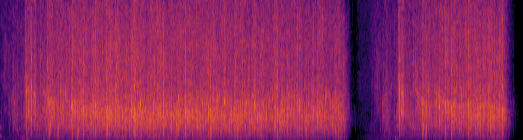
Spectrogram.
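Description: A loud, dense burst of applause runs for about four seconds, cuts off abruptly, then briefly resumes for another short stretch before stopping again. No one speaks over it.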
